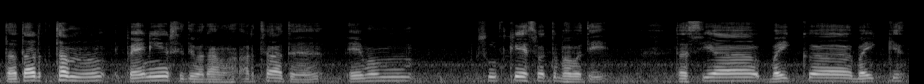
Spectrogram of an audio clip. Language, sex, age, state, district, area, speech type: Sanskrit, male, 18-30, Tamil Nadu, Kanchipuram, urban, spontaneous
